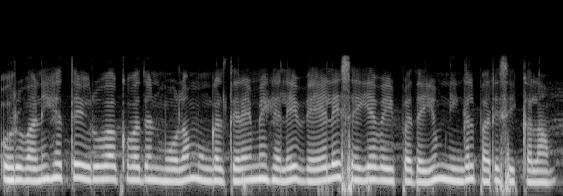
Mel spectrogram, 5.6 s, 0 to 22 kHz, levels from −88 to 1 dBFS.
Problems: continuous background conversations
